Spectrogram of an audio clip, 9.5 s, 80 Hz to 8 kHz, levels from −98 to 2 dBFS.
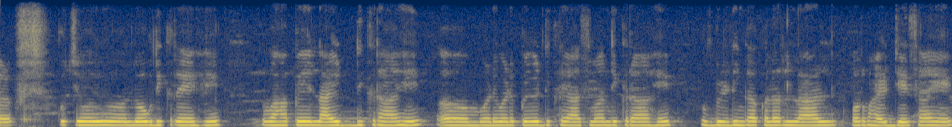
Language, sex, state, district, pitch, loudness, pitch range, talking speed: Hindi, female, Bihar, Gaya, 225 Hz, -14 LUFS, 220-230 Hz, 180 wpm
